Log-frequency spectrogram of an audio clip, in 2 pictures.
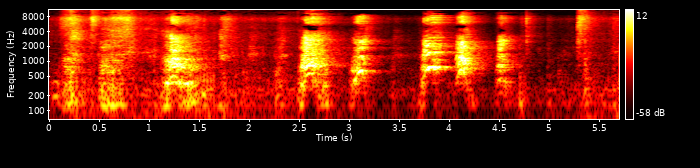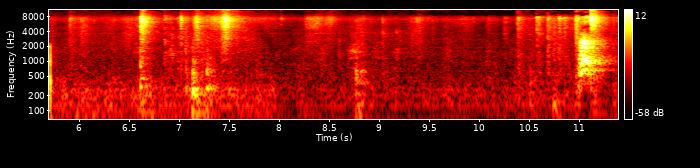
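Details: A Standard Poodle, together with a husky, gives a run of sharp, uneven barks and yips while a person speaks.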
